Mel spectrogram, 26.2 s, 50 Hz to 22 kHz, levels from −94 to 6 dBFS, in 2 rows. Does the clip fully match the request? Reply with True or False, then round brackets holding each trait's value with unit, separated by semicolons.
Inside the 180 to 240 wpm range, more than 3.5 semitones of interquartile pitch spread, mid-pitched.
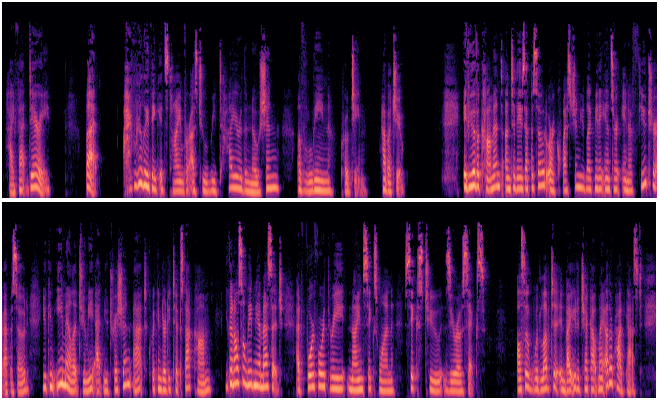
False (170 wpm; 4.9 semitones; 180 Hz)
